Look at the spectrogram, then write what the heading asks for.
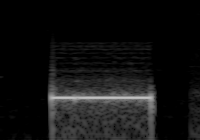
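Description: Ringback tone of an outgoing telephone call: a single steady, mid-pitched pure beep lasting about one second, alone against silence.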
